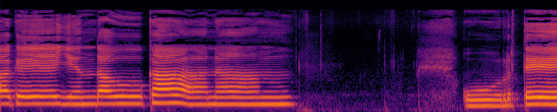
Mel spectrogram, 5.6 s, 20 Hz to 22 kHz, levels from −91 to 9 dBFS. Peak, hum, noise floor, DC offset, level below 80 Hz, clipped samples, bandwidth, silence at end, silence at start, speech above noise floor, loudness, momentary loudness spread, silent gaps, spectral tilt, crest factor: -6 dBFS; none; -61 dBFS; under 0.1%; -64 dBFS; under 0.1%; 16.5 kHz; 0 s; 0 s; 42 dB; -20 LUFS; 15 LU; none; -3.5 dB/octave; 14 dB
